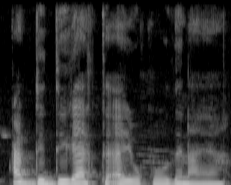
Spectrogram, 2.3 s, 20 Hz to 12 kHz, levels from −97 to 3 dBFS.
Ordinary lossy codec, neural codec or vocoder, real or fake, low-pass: none; none; real; none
